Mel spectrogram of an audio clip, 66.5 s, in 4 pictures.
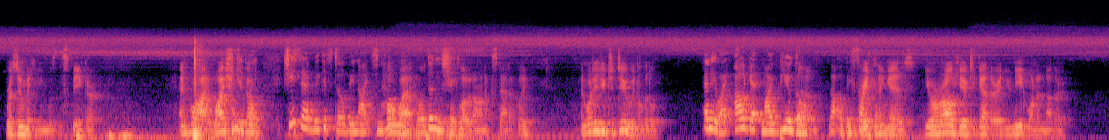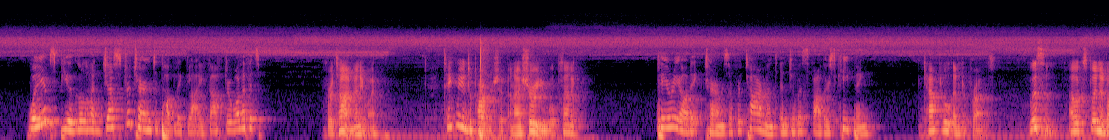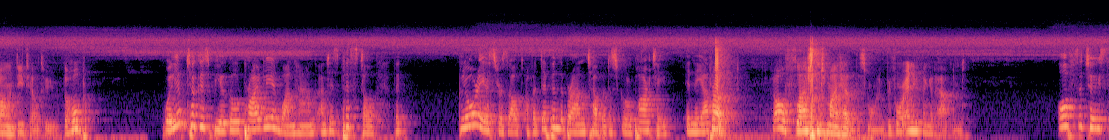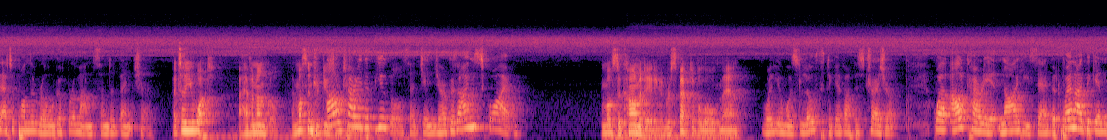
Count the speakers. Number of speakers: two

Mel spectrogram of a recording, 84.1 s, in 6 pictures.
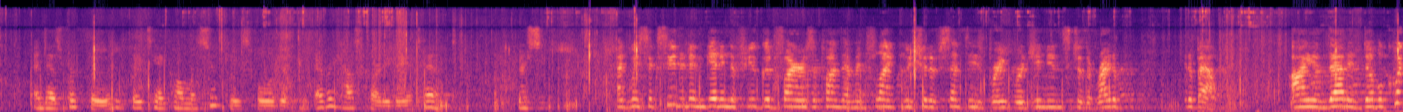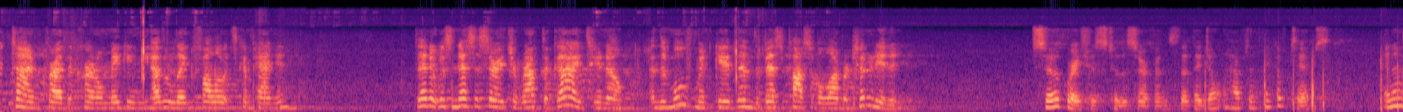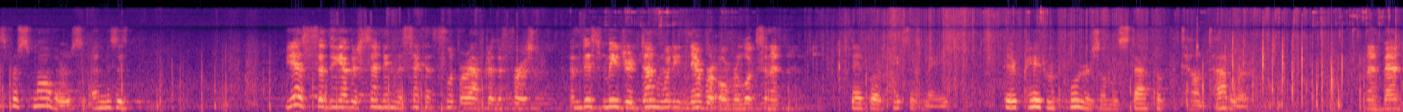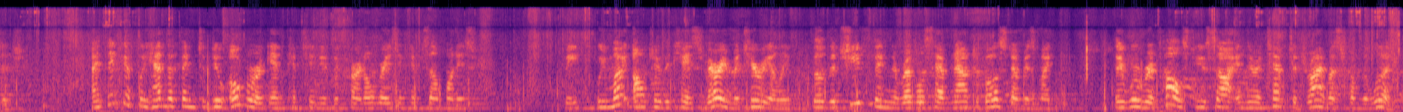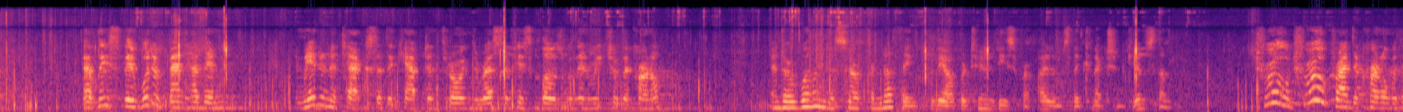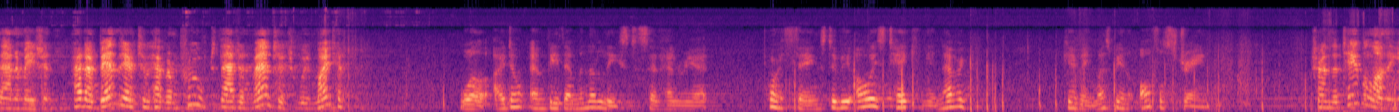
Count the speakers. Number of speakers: two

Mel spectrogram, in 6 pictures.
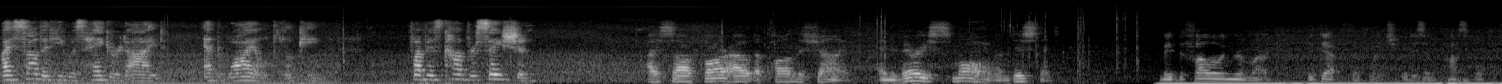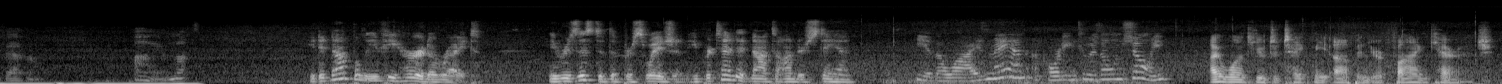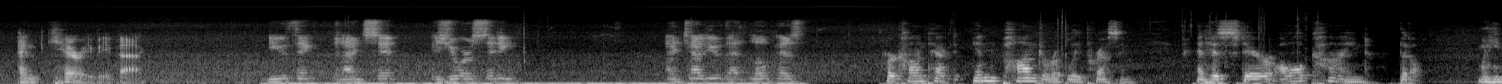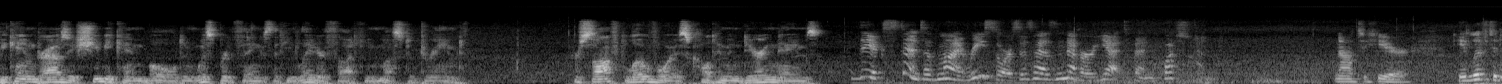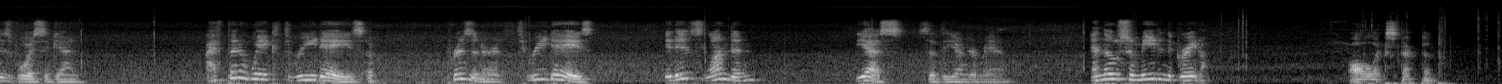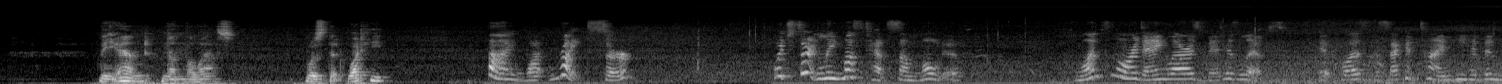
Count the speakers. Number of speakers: nine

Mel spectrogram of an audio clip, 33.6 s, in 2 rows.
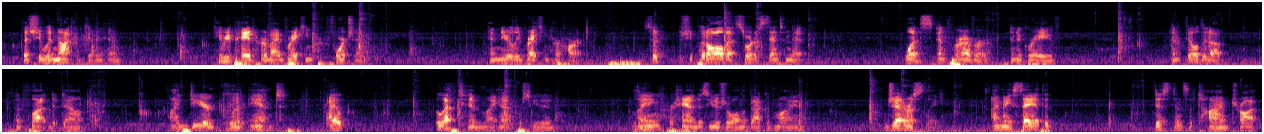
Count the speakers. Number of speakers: one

